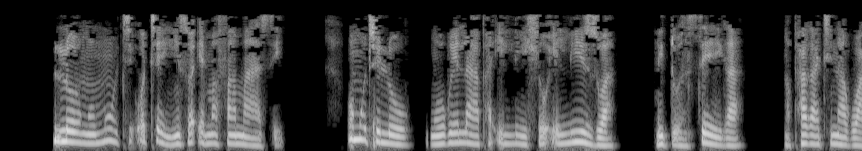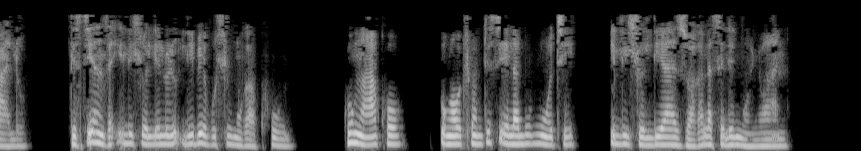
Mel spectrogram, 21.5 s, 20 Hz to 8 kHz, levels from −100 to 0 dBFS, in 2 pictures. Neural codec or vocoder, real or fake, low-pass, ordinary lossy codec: none; real; 7.2 kHz; MP3, 24 kbps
